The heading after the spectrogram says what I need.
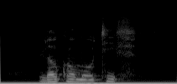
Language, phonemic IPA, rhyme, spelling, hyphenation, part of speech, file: Dutch, /ˌloː.koː.moːˈtif/, -if, locomotief, lo‧co‧mo‧tief, noun, Nl-locomotief.ogg
- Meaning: locomotive, self-propelled vehicle that runs on rails, notably pulling a train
